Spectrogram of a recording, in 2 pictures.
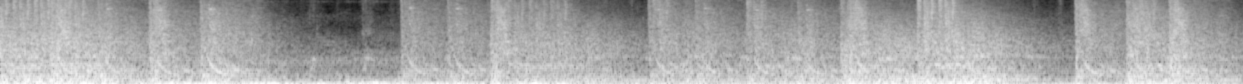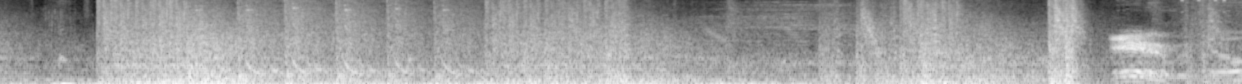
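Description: Gunfire in a video game: dense, sustained bursts of rapid shots and booms, loud and nearly continuous, with short lulls and voices mixed underneath.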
